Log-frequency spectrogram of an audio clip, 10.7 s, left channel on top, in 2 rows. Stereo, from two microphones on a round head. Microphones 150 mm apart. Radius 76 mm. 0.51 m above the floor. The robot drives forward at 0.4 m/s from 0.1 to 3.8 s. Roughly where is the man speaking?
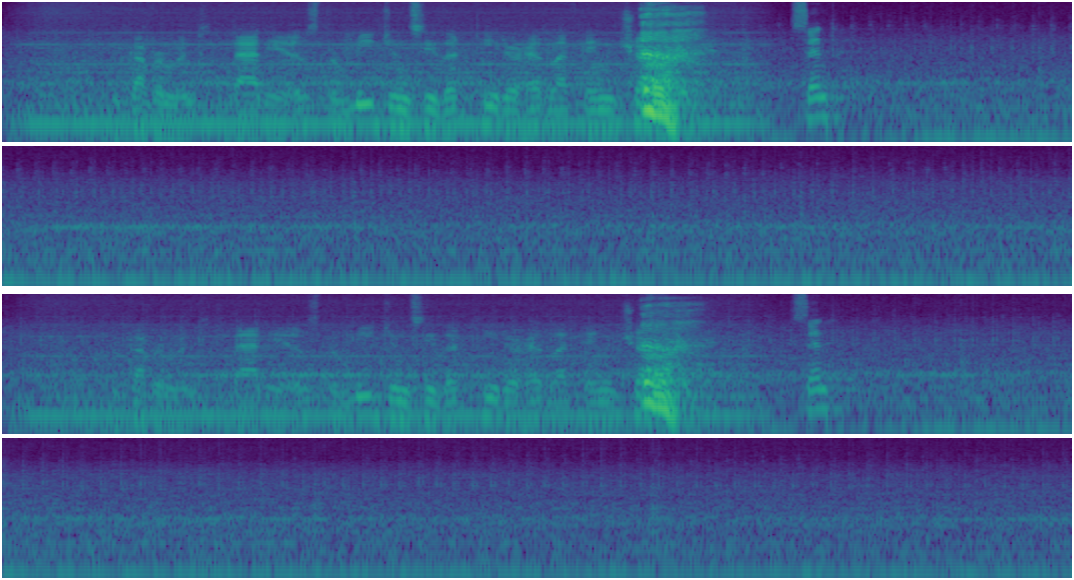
Left.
